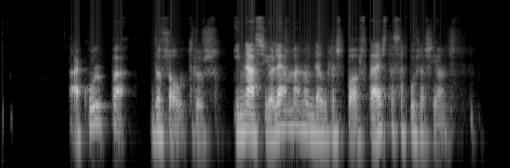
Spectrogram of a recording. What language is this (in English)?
Galician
